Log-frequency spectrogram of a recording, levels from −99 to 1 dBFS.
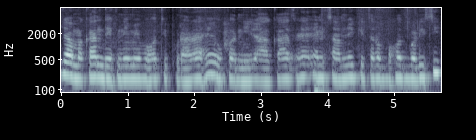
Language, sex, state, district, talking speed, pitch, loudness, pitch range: Hindi, male, Maharashtra, Aurangabad, 190 wpm, 180 Hz, -29 LUFS, 175-190 Hz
